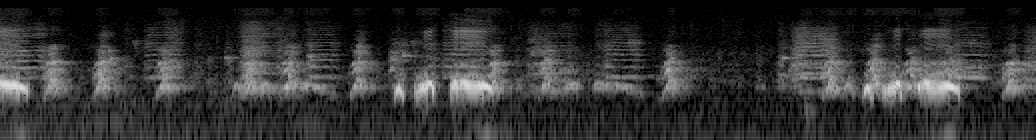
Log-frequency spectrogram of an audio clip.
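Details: Decoy spotted dove cooing to call and lure other doves: low, mellow phrases of two short notes and a drawn-out coo, loudest near the middle and end, among many fainter overlapping calls.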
